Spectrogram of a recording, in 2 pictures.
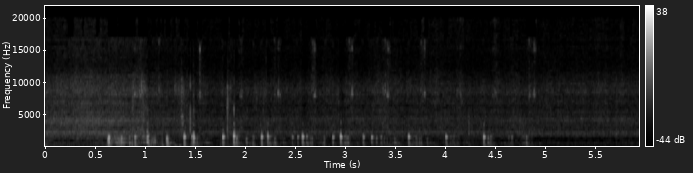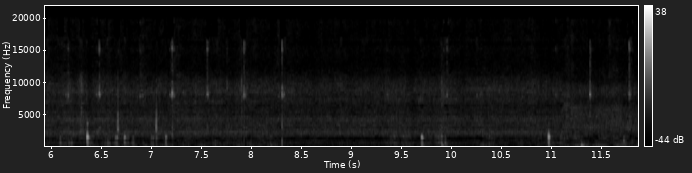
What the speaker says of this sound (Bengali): এখানে মশলাটা বেটে নেব, কাঁচা লঙ্কা, আদা, জিরে একসঙ্গে বেটে নেব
